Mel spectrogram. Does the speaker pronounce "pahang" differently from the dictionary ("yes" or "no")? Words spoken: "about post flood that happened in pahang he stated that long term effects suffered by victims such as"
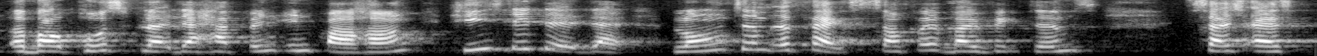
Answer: no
